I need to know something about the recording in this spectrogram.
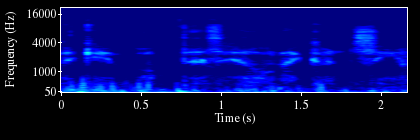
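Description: Hushed whispering between two men, over a low, uneven rumble on the microphone.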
